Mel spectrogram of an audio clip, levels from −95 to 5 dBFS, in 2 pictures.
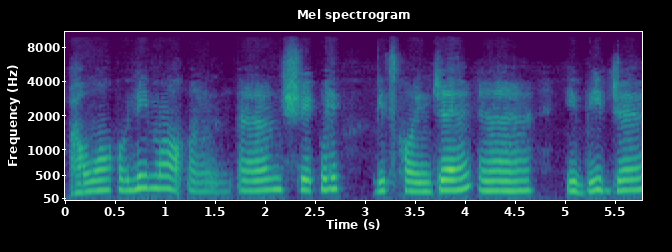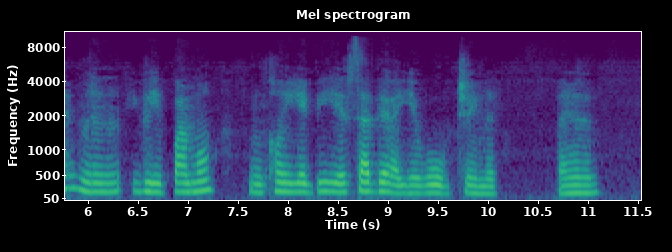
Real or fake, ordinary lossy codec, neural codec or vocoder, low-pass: fake; AAC, 32 kbps; codec, 16 kHz in and 24 kHz out, 0.6 kbps, FocalCodec, streaming, 2048 codes; 9.9 kHz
